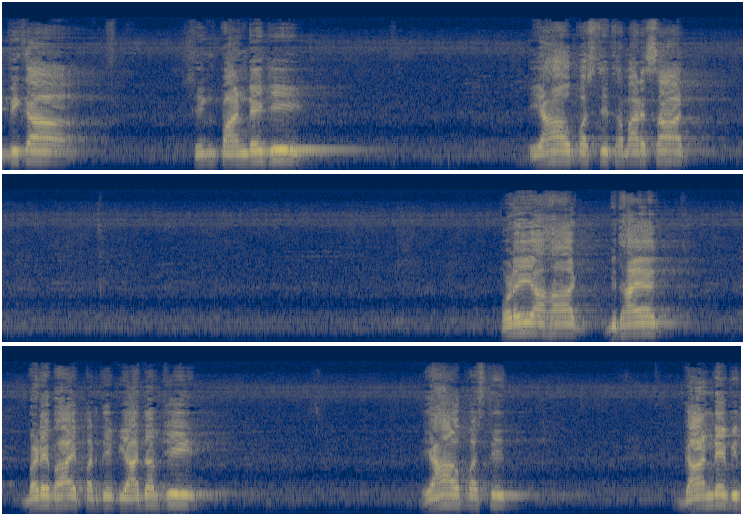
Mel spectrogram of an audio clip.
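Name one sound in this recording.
A man speaks into a microphone over loudspeakers in short, forceful bursts with long pauses.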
